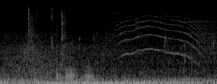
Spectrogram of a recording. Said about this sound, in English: Ghostly whistle yet again.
